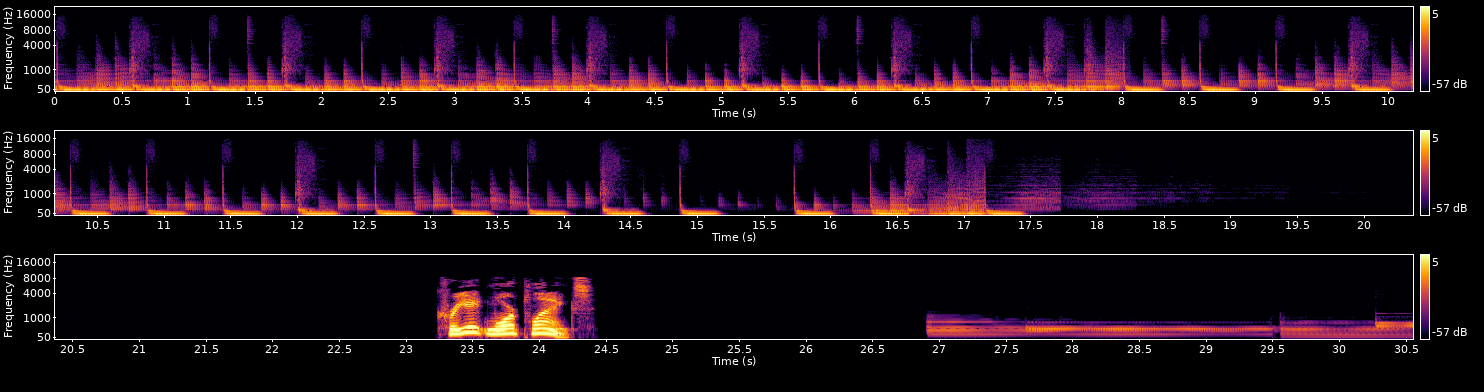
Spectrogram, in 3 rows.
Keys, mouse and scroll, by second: 11.0-12.9 shift+middle drag, 12.9 click, 13.4-13.9 scroll down 2, 13.9-18.9 middle drag, 19.4 scroll up 1, 20.3 click, 21.3-22.8 shift+middle drag, 25.2-25.7 scroll up 4, 25.7-30.5 shift+middle drag.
